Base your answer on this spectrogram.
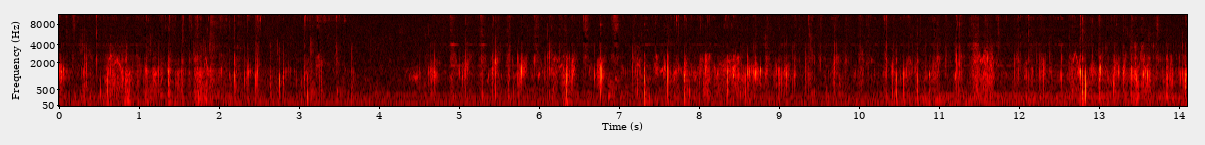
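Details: Cats eating indoors, recorded close for ASMR: continuous crunching and chewing with sharp clicks, a brief quieter pause near the fourth second, then more busy, irregular munching and smacking.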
